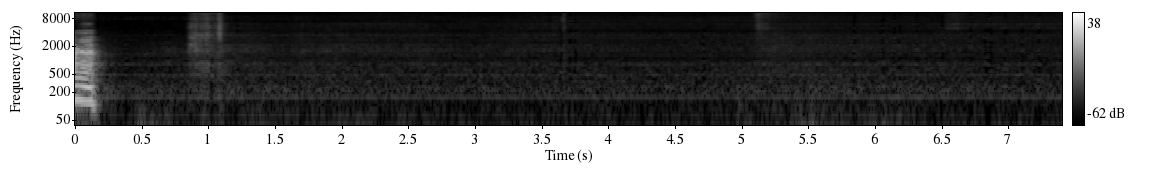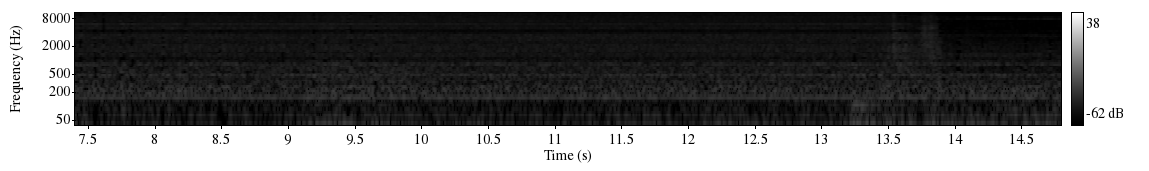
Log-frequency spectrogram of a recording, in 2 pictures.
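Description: A hot air blower hums and hisses steadily.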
